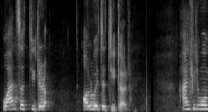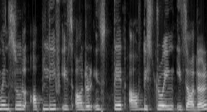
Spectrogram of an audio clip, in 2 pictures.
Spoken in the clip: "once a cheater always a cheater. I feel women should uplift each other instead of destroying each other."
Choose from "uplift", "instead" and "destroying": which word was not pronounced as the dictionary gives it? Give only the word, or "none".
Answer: uplift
